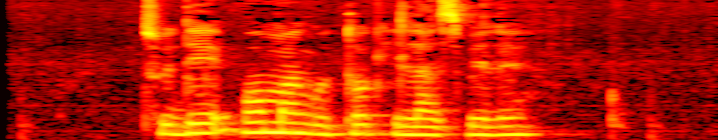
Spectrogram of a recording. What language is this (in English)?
Cameroon Pidgin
